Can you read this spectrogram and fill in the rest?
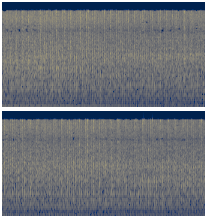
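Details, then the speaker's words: Engine after rebuild by a welding shop, first run: even, quick ticking idle at constant speed with no rise or stumble, running smooth and soft like a new engine. "mesin sudah hidup suaranya empuk halus seperti mesin baru"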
